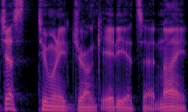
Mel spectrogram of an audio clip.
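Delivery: plain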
